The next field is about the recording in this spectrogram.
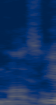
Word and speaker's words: muscles: You're not supposed to pronounce the C in muscles.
